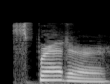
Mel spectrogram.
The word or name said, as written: spreader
